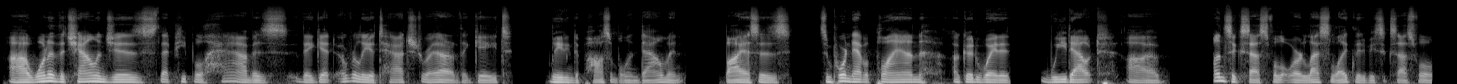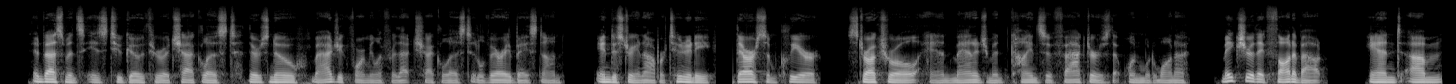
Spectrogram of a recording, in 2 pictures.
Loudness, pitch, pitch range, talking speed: -22 LUFS, 105 Hz, 95-110 Hz, 175 wpm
